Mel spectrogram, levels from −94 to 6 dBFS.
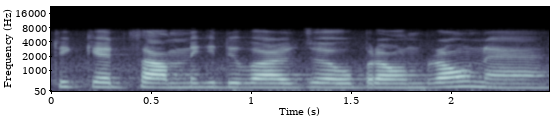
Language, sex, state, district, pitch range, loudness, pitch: Hindi, male, Haryana, Rohtak, 195-215 Hz, -17 LUFS, 205 Hz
